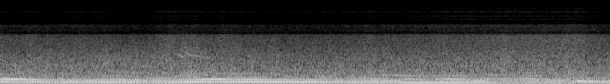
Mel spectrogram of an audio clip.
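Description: Jet ski engine running under way, its pitch rising with throttle near the start and again about two seconds in, then easing off, over the hiss of water spray and wind.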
